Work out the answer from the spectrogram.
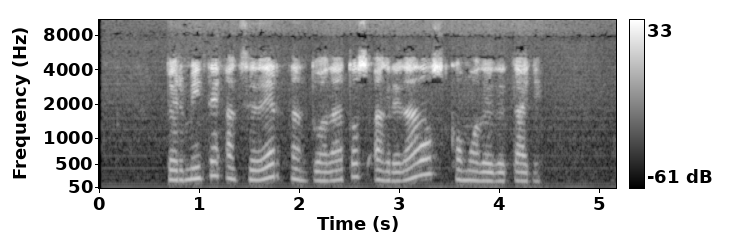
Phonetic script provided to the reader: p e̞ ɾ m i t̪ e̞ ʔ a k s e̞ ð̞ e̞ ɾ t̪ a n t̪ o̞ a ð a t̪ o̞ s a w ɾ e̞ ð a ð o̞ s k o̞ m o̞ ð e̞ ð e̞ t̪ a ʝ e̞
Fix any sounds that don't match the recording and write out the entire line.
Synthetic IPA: p e̞ ɾ m i t̪ e̞ ʔ a k s e̞ ð̞ e̞ ɾ t̪ a n t̪ o̞ a ð a t̪ o̞ s a ɣ ɾ e̞ ɣ a ð o̞ s k o̞ m o̞ ð e̞ ð e̞ t̪ a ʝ e̞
